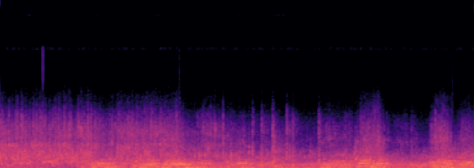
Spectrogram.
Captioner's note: lions snarling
